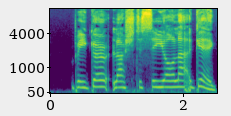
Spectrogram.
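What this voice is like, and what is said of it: Put-on regional accent. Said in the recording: “That's actually a good accent you got there”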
